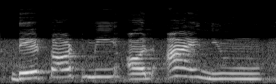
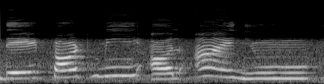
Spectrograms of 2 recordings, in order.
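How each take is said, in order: The two takes are said the same way.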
